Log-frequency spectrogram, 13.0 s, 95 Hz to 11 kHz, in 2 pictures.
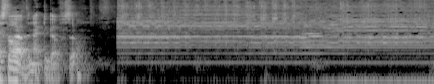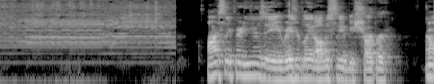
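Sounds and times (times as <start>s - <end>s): electric beard trimmer running: 1.8s - 9.2s.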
